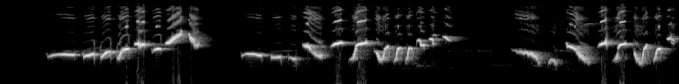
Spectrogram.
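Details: A singing white-rumped shama in 'gacor' form, for morning listening: three bursts of whistled phrases, each opening with a low smooth whistle and breaking into quick slurred notes and chattering trills.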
